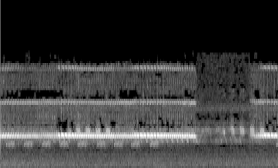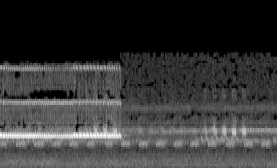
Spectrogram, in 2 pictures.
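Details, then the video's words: Chorus of insects: two loud, high continuous trills of about three and two seconds, broken by a brief pause, with gentle pulsed chirping underneath and after. "the sound of insects"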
